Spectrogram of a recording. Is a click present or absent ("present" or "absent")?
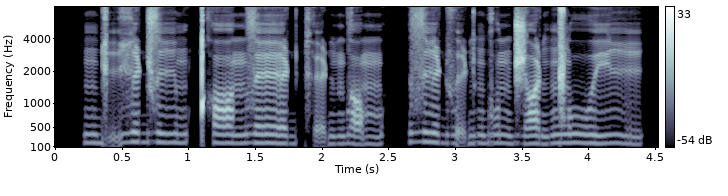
present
